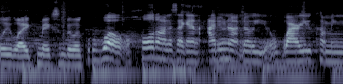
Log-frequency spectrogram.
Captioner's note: digital kid's voice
